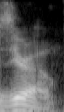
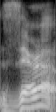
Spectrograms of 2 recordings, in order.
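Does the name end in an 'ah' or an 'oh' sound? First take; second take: oh; ah. First: The name ends with an 'oh' vowel. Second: The name ends with an 'ah' vowel.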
